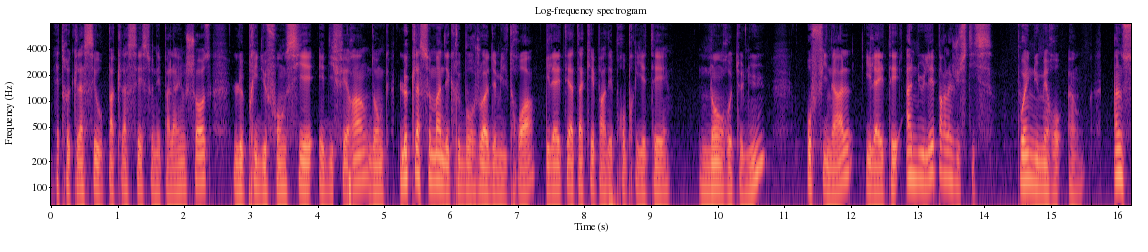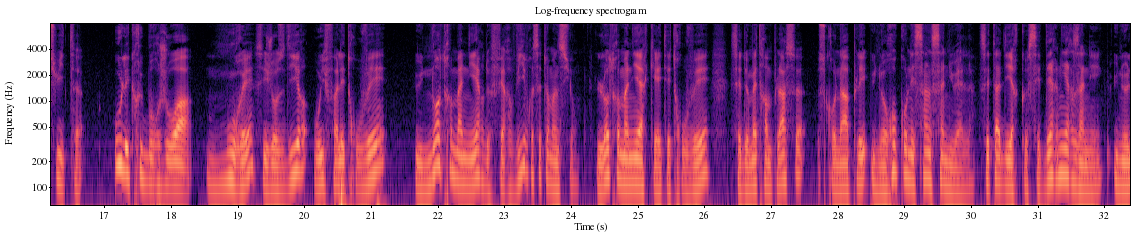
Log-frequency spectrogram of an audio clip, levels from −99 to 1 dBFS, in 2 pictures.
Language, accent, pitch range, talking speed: French, French, 95-130 Hz, 170 wpm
